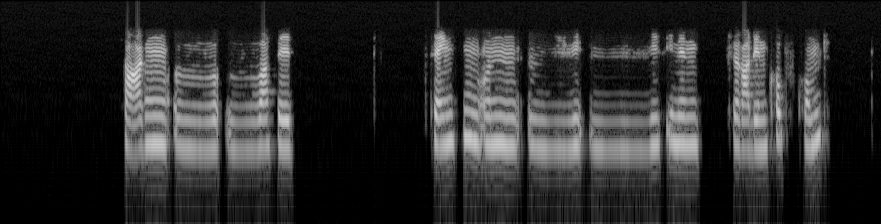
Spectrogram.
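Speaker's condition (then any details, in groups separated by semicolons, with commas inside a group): Stuttering; covert stuttering for many years, aware from about age 10, hidden until 21; openly stuttering, regularly reads scripture aloud in church since January last year, nervous beforehand; not stutter-free when reading aloud, anticipates difficult words in advance, avoided words, trouble with t-words; repeated words, blocks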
